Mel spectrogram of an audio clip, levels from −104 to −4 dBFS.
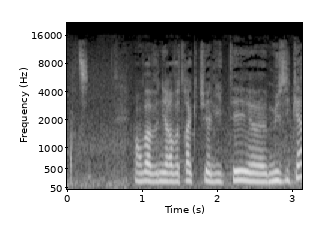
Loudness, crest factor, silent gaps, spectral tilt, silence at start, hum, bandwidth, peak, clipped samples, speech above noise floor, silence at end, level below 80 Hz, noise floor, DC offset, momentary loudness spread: -23 LUFS; 14 dB; none; -6 dB/octave; 0 s; none; 13.5 kHz; -10 dBFS; under 0.1%; 23 dB; 0 s; -58 dBFS; -45 dBFS; under 0.1%; 14 LU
